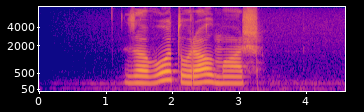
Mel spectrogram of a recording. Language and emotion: Russian, neutral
